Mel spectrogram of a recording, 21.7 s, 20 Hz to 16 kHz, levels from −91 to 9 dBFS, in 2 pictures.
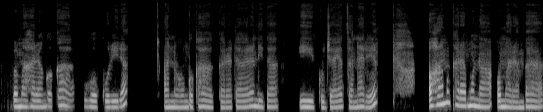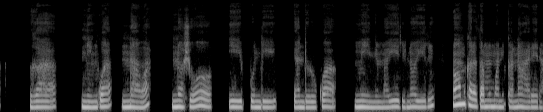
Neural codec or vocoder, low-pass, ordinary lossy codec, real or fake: none; 14.4 kHz; AAC, 96 kbps; real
